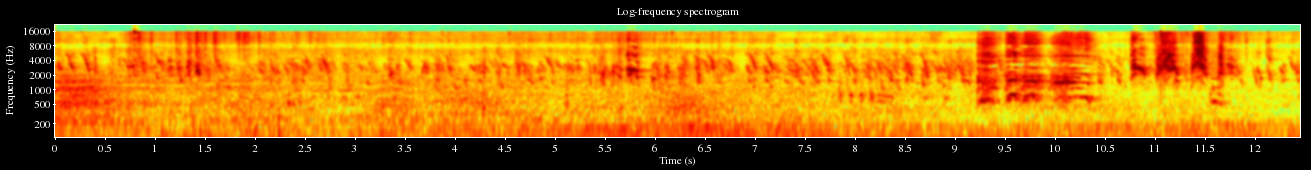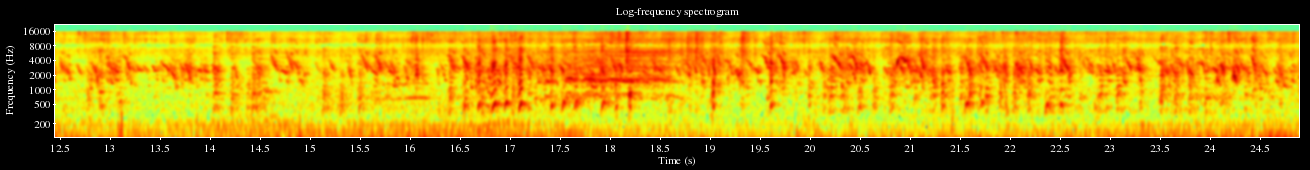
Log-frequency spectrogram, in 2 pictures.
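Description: A flock of Aseel chickens clucking as they peck at scattered grain. A cockerel crows loudly about nine seconds in.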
